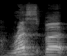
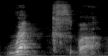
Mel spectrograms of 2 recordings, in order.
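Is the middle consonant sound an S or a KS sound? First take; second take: S; KS. First: The middle consonant is a plain S sound. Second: The middle consonant is a KS sound.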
